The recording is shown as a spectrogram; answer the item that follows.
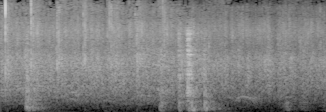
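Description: Applause from the audience at Hiram First Baptist Church welcoming a bass player and a pianist: sustained, even clapping throughout, with a few louder swells.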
